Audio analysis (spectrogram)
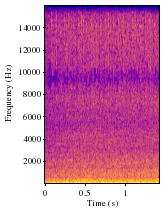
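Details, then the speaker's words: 2007 Mustang GT with swapped Coyote V8 at idle, first start, about 104°F outside: steady deep idle with faint high whir as fan runs full and A/C compressor engages; runs smoothly under A/C load, cold air as before swap. "when i engage the ac the fan kicked on full and you can tell the compressor kicked in and i got cold air as it did before swap"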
